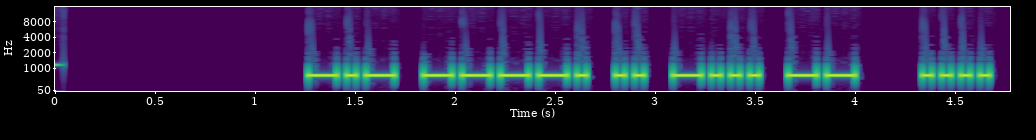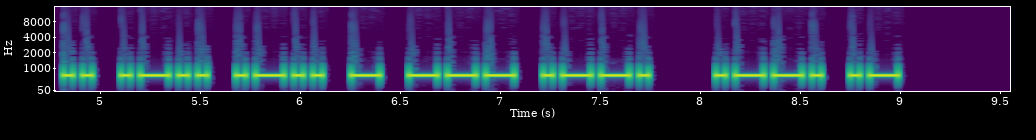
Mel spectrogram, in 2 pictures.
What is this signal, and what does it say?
Morse code, heard as a keyed tone, about 25 wpm, 700 Hz. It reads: K9IBM HILLTOP PA
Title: K1USN SST QSO Practice - 25wpm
